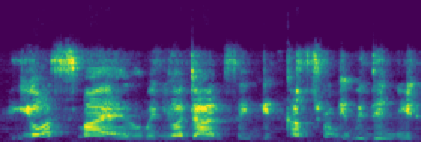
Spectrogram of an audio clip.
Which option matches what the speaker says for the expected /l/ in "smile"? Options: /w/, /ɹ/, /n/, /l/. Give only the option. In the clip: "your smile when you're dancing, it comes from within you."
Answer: /l/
